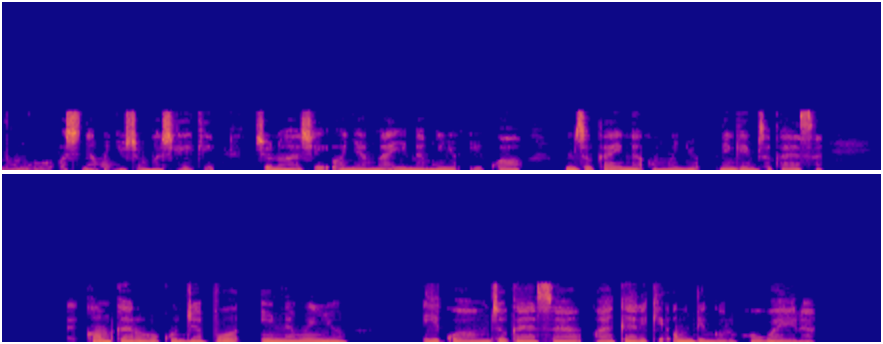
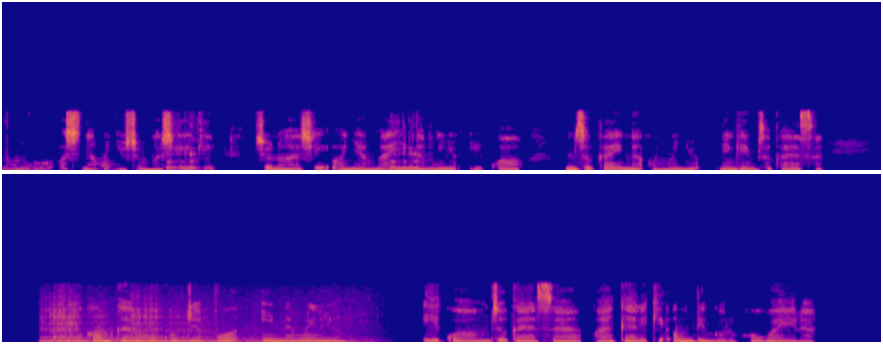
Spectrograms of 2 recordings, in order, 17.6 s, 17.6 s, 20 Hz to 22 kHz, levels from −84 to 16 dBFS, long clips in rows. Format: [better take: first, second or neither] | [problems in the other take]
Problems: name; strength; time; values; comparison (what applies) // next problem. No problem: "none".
first | background sound (Accelerating, revving, vroom + Burping, eructation); 5 dB below the speech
